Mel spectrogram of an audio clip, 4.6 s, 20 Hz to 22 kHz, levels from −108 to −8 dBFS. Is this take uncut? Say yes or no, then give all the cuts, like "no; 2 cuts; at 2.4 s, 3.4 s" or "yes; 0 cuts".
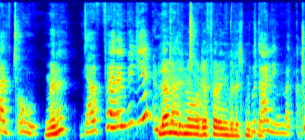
yes; 0 cuts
